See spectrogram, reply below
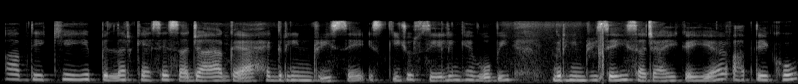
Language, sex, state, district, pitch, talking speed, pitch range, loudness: Hindi, female, Chandigarh, Chandigarh, 200 Hz, 180 wpm, 185-215 Hz, -21 LUFS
